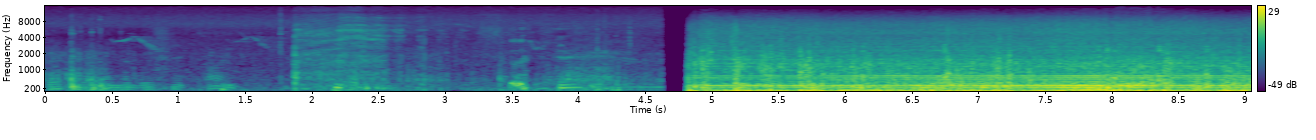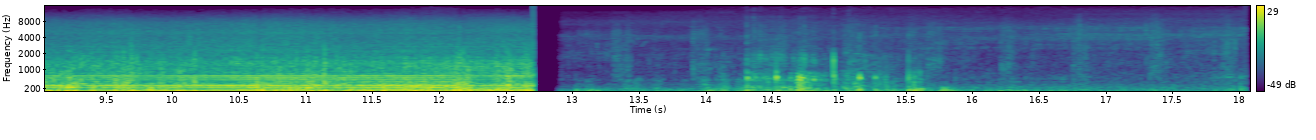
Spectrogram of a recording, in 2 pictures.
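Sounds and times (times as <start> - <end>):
wind buffeting microphone: 4.8 - 18.0
motorboat engine running: 4.9 - 13.2.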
